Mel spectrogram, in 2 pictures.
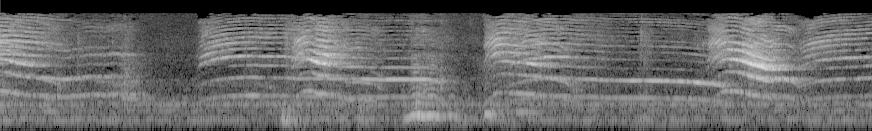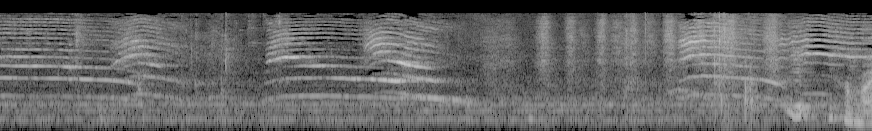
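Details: Kittens meowing to get their owners' attention, one described as a screamer: a long run of insistent high meows from several kittens, overlapping and uneven in timing, with a few shrill louder cries midway and a low steady hum.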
